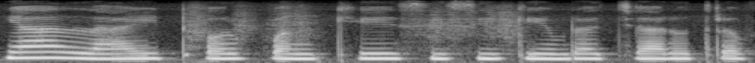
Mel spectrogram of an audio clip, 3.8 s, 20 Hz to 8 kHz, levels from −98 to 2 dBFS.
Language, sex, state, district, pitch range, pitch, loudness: Hindi, female, Bihar, Kaimur, 230-240 Hz, 235 Hz, -15 LUFS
